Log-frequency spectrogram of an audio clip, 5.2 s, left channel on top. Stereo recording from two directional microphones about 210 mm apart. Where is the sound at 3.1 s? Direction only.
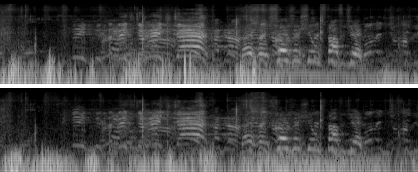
50° left (ahead or behind).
